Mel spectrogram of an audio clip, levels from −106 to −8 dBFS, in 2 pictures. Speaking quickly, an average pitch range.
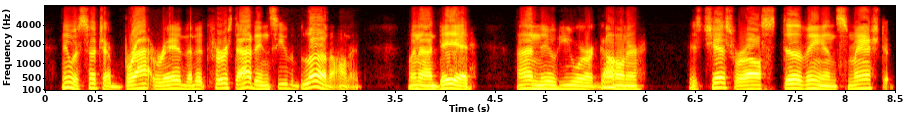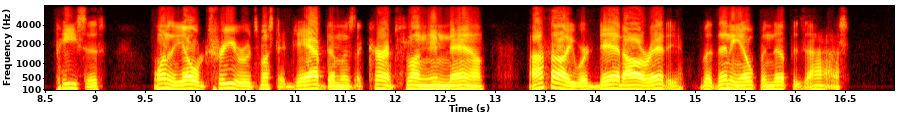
Yes: fast, 225 wpm; average, 3.4 semitones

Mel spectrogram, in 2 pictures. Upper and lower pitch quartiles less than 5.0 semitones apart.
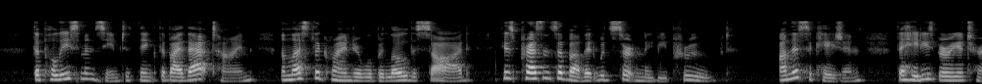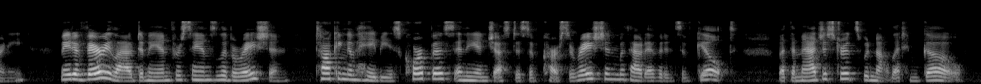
No: wide, 5.6 semitones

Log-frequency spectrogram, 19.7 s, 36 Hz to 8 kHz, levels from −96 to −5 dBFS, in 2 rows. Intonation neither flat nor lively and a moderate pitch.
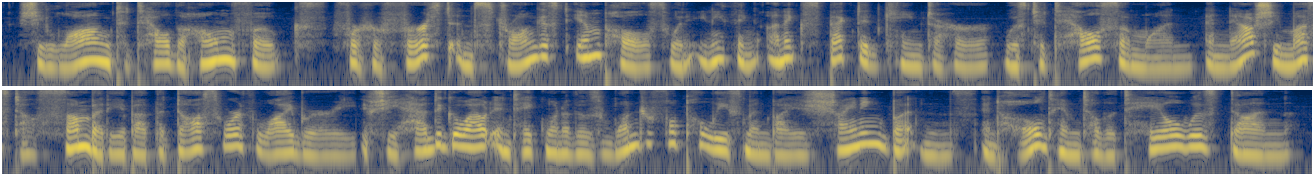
No: wide, 7.1 semitones; medium, 155 Hz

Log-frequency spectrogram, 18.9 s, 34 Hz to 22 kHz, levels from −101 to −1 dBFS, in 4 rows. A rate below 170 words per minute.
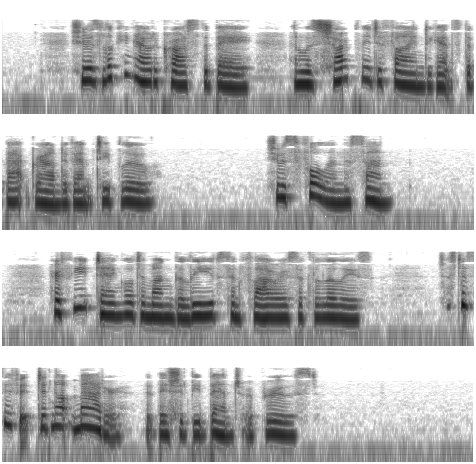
Yes: average, 155 wpm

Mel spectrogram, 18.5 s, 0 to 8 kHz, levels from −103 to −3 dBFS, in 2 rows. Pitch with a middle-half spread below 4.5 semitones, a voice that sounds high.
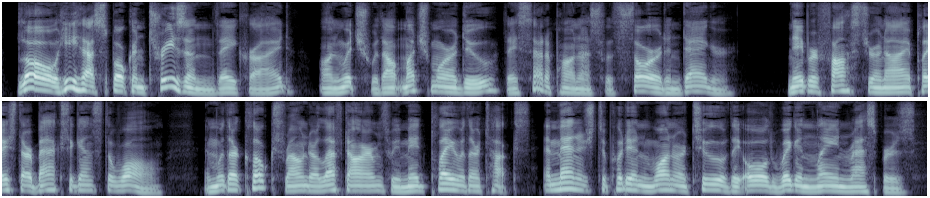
No: average, 4.1 semitones; low, 115 Hz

